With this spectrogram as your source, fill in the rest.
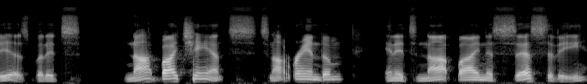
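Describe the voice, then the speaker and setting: This man has a Texas accent and speaks at a fairly slow pace. The sound is dry and close, with no echo. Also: very clean recording, silent background. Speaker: pastor and novelist. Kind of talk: casual interview podcast. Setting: studio.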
